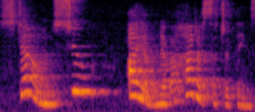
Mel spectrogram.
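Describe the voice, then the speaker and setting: A female-sounding voice doing a put-on character, pitched high for a woman, at a moderate pace with a slight echo. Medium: read story.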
